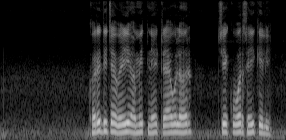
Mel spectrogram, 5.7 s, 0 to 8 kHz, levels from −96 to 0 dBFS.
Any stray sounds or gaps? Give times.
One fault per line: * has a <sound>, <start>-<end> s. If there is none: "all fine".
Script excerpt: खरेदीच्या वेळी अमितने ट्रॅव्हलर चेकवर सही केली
all fine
